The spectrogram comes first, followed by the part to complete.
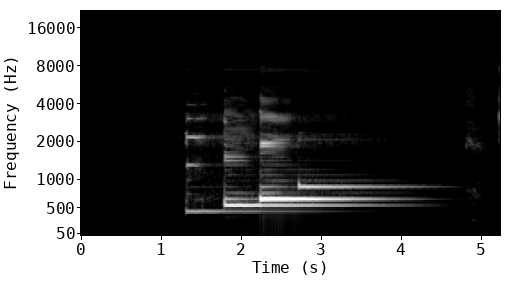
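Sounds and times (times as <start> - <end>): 
Kodama train at a station in Nagoya: 1.3 - 4.6.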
